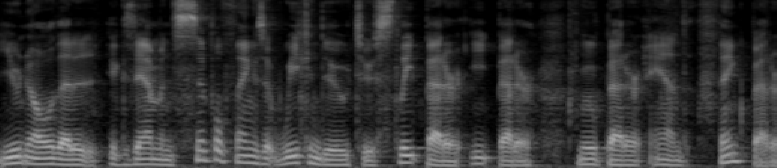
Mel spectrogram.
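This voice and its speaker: With a plain, everyday voice, a man speaks at a moderate pace and a fairly low pitch, his intonation lively, in a very clean recording with a silent background. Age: 20s. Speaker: podcast host. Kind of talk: solo podcast monologue.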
